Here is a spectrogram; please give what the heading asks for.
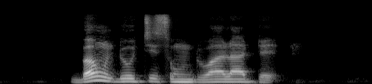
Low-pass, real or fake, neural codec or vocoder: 10.8 kHz; fake; codec, 24 kHz, 0.9 kbps, DualCodec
